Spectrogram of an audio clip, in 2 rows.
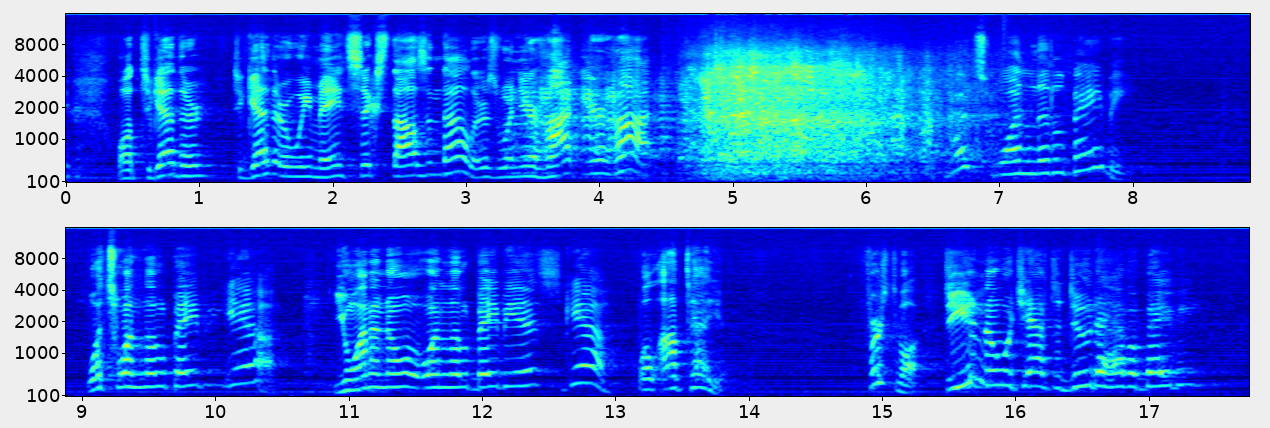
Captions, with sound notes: Well, together we made $6,000. When you're hot you're hot. [ Laughter ] What's one little baby? -What's one little baby? -Yeah. You want to know what one little baby is? -Yeah. -Well, I'll tell you. First of all, do you know what you have to do to have a baby?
